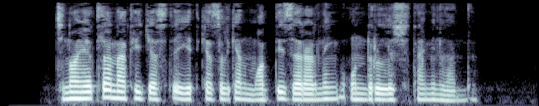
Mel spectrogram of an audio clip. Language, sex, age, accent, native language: Uzbek, male, 12-17, Toshkent shahri, Uzbek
